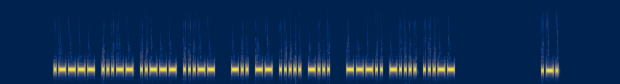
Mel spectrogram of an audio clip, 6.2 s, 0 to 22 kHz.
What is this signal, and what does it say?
Morse code, heard as a keyed tone, about 51 wpm, 700 Hz. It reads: 1323 DM5B 863 R
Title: Worked All Europe DX Contest - QTC Exchange - 50wpm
